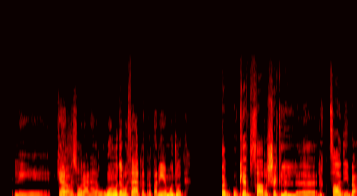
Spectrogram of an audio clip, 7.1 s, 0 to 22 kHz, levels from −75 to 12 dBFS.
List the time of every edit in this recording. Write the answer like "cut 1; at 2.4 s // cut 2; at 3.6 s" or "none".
none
